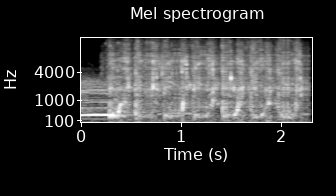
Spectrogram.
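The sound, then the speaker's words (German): Raw milk sloshing as it is shaken in a screw-top glass jam jar, a fast, steady run of splashing pulses that fills the whole clip at moderate loudness, with no talking. “Ihr schüttet einfach ein bisschen frische Rohmilch aus der Milchkanne in ein Marmeladenglas und schraubt den Deckel fest zu. So. Und jetzt einfach schütteln.”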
